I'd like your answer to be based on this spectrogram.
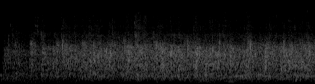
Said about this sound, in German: Lass uns einen großen Applaus geben.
